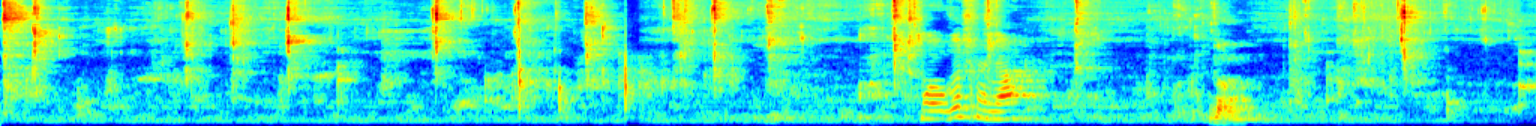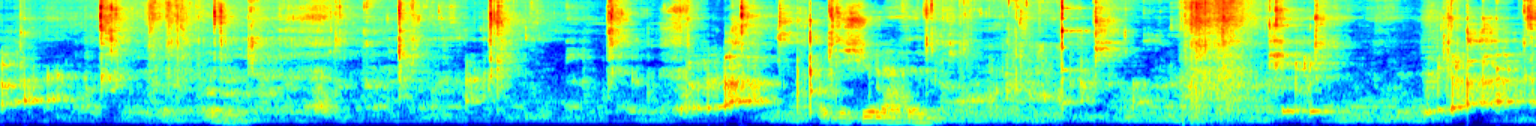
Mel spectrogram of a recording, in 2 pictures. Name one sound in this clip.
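A young woman eats noisily close to a microphone, with smacking and slurping.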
